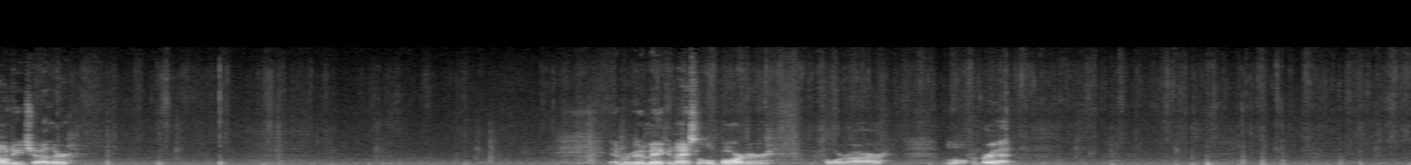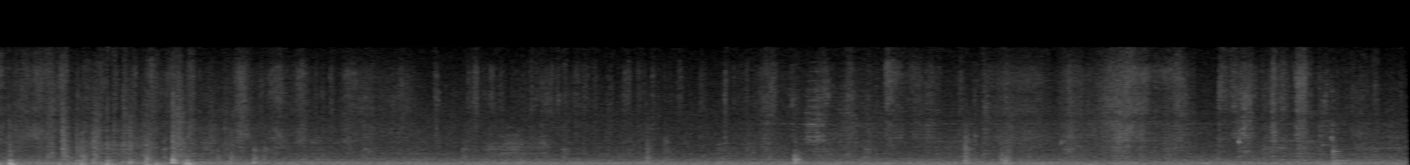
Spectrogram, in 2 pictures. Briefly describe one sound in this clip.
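Hands softly press and roll dough on a countertop.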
